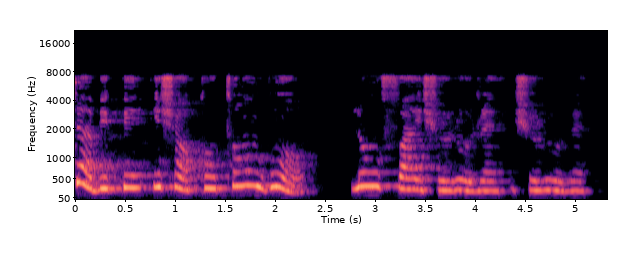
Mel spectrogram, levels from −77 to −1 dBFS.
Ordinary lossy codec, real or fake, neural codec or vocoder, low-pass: none; real; none; 7.2 kHz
